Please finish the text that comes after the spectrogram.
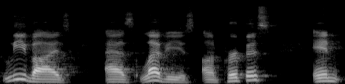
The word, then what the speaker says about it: Levi's: It's pronounced like how you say it. I know that because my name's Levi. It's Levi's.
